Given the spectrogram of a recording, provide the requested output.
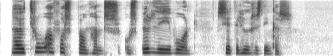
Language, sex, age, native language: Icelandic, female, 30-39, Icelandic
